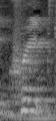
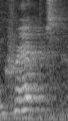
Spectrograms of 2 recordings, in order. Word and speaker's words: crept: We don't say he creeped along, we say he crept. So we're going to drop it to a short vowel sound for the E, crept, and rather than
